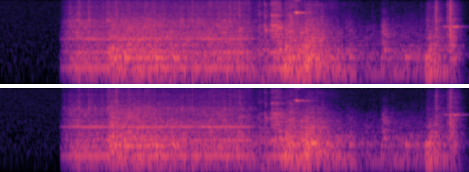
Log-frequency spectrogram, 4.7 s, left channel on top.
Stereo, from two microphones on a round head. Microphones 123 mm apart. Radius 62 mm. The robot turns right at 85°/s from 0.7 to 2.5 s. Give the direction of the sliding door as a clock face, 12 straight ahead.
12 o'clock.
